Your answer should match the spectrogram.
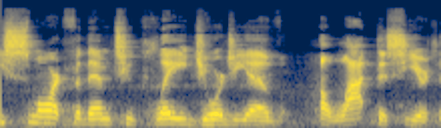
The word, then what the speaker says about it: Georgiev: Now, I'm going to assume, it's Gorgiev or Georgiev, how do you pronounce it? – Well, great question. – Let's go to Ryan. – Ryan? – Great question. – Since Ryan doesn't pronounce R's. – I'll go with Georgiev. – Yeah, Georgiev, yes.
